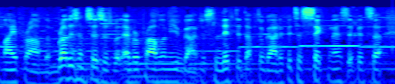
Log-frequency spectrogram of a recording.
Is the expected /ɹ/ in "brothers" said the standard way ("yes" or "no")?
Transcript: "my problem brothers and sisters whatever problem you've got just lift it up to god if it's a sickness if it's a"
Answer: yes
